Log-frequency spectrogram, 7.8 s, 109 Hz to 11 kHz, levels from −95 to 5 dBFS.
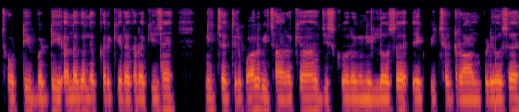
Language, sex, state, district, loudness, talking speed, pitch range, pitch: Marwari, male, Rajasthan, Churu, -32 LUFS, 175 wpm, 95-100 Hz, 100 Hz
